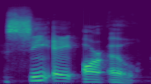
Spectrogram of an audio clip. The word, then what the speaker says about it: caro: The word expensive in Spanish, it's spelled C-A-R-O. Now just flap your tongue on that ridge and say caro, caro.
